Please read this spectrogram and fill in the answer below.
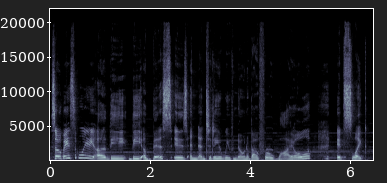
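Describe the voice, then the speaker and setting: A young woman chatting casually with her stream viewers while playing a game, laughing often and thinking out loud. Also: a little high, lively intonation, moderate pace. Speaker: livestreamer. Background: faint game music.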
